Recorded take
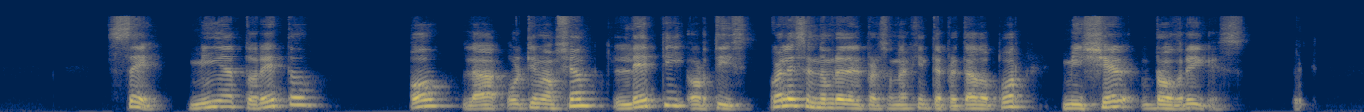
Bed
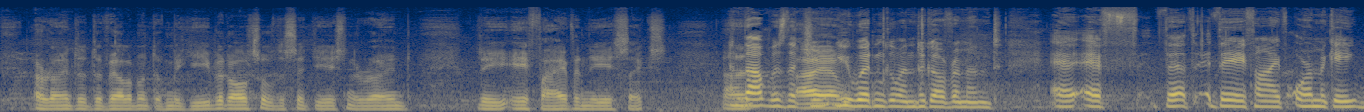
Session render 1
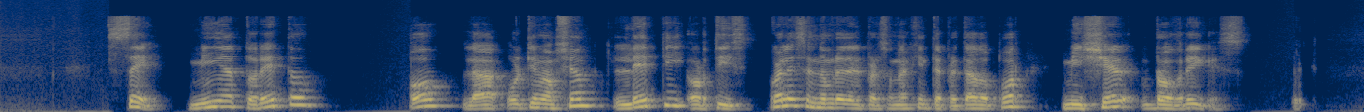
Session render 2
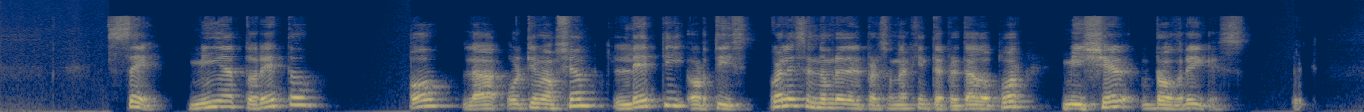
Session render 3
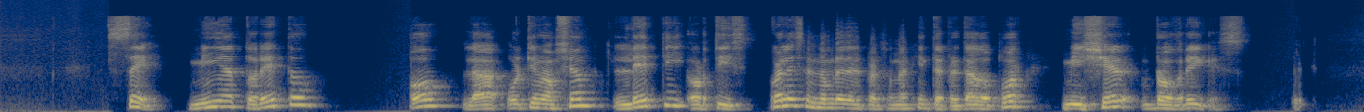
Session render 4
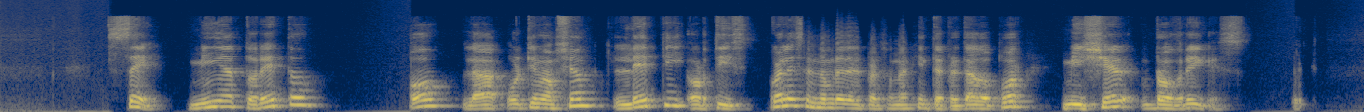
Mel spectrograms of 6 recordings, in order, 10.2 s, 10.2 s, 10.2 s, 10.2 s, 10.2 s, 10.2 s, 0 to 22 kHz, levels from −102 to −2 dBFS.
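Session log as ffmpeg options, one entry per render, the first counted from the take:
-af "alimiter=limit=-18dB:level=0:latency=1:release=299,acompressor=mode=upward:threshold=-40dB:ratio=2.5"
-filter_complex "[0:a]asettb=1/sr,asplit=3[a][b][c];[a]atrim=end=6.944[d];[b]atrim=start=6.94:end=8.21,asetpts=PTS-STARTPTS,afade=t=in:d=0.004:c=qsin,afade=t=out:st=1.266:d=0.004:c=qsin,asplit=2[e][f];[f]adelay=18,volume=-4dB[g];[e][g]amix=inputs=2:normalize=0,atrim=end_sample=56007[h];[c]atrim=start=8.206[i];[d][h]acrossfade=d=0.004:c1=hsin:c2=qsin[j];[j][i]acrossfade=d=0.004:c1=qsin:c2=hsin"
-filter_complex "[0:a]asplit=3[a][b][c];[a]afade=t=out:st=6:d=0.02[d];[b]adynamicsmooth=sensitivity=4:basefreq=1.6k,afade=t=in:st=6:d=0.02,afade=t=out:st=6.88:d=0.02[e];[c]afade=t=in:st=6.88:d=0.02[f];[d][e][f]amix=inputs=3:normalize=0"
-af "volume=7dB"

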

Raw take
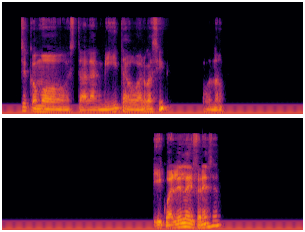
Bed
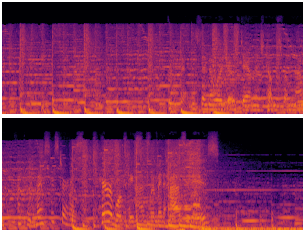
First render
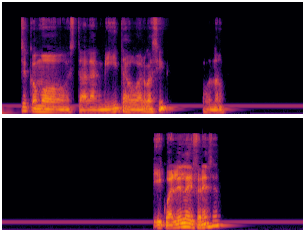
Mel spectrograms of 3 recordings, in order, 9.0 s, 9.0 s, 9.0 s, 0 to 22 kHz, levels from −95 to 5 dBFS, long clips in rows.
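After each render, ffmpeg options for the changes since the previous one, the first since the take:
-af "bandreject=f=60:t=h:w=4,bandreject=f=120:t=h:w=4,bandreject=f=180:t=h:w=4,bandreject=f=240:t=h:w=4"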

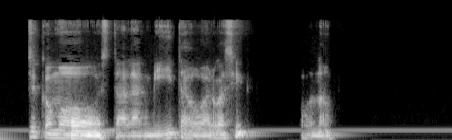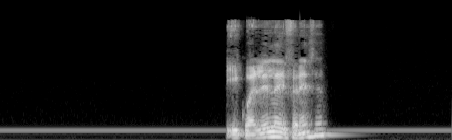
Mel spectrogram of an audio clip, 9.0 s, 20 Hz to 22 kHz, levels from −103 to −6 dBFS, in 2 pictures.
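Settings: -filter_complex "[0:a]asettb=1/sr,asplit=3[a][b][c];[a]atrim=end=0.724[d];[b]atrim=start=0.72:end=1.16,asetpts=PTS-STARTPTS,afade=t=in:d=0.004:c=qsin,afade=t=out:st=0.436:d=0.004:c=qsin,lowshelf=f=700:t=q:w=1.5:g=11.5[e];[c]atrim=start=1.156[f];[d][e]acrossfade=d=0.004:c1=hsin:c2=qsin[g];[g][f]acrossfade=d=0.004:c1=qsin:c2=hsin"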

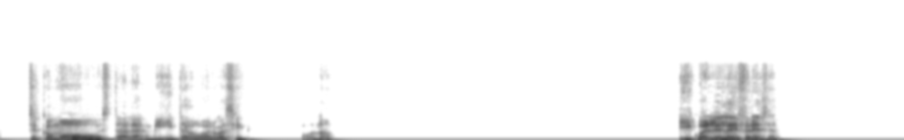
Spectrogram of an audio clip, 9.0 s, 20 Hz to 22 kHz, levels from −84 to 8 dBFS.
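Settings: -af "lowpass=6k"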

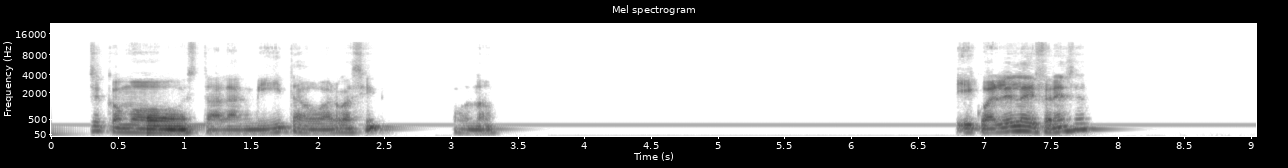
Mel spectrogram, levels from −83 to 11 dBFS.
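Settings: -af "volume=-2.5dB"

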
